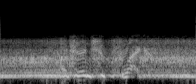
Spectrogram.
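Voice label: English damaged aa mood low; War Thunder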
